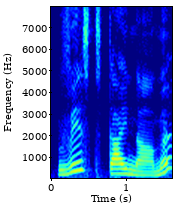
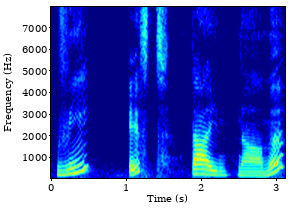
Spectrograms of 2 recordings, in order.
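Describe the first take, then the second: First: The words are said quickly and run together. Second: The words are said slowly and separately. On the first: "빨리 읽으면요" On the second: "읽어볼게요"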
